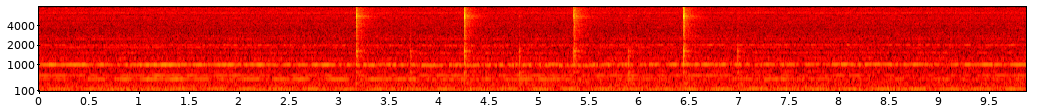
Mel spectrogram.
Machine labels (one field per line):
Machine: valve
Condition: normal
